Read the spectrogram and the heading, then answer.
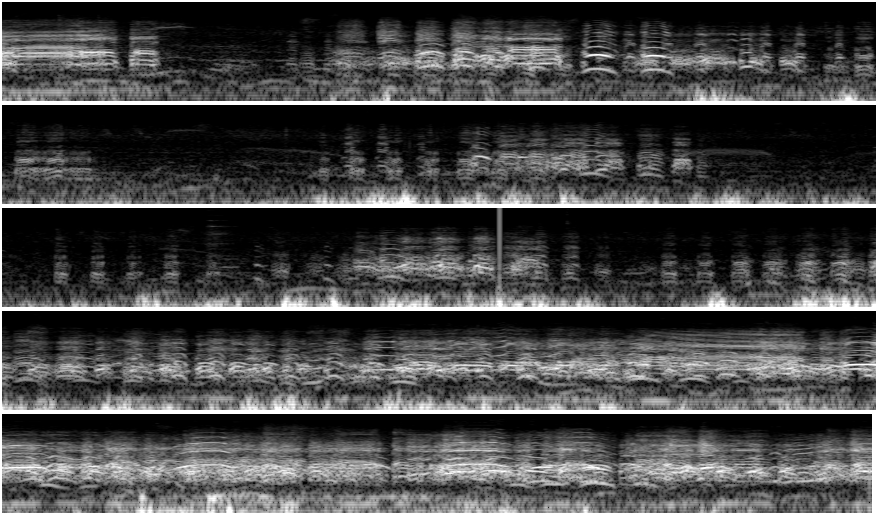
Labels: Are people talking?
no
